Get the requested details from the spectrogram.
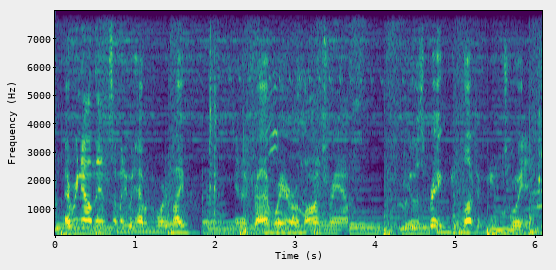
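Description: Loud music plays in the background as a man with an American accent speaks at a very fast pace. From Buford, Georgia, US. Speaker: skateboarder. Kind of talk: casual interview answer. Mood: relaxed, nostalgic. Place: open country.

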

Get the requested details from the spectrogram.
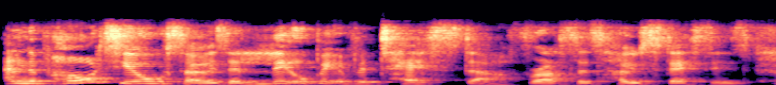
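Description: A woman speaks at a fairly quick pace, with audible room echo. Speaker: home renovation vlogger. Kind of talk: casual vlog chat. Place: kitchen. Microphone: phone near.

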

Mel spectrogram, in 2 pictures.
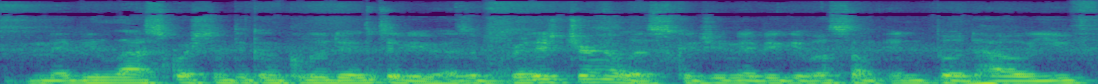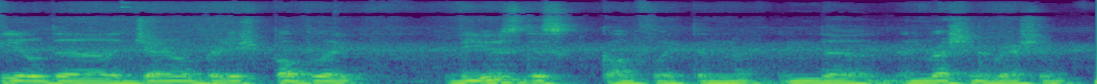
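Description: Amid light background noise and audible room echo, a man with a fairly low pitch speaks at a moderate pace with hardly any pauses, his dark, mellow tone somewhat breathy and his intonation fairly even. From Czech Republic. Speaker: political analyst. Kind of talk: interview. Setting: abandoned house in war zone. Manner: halting. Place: home room.

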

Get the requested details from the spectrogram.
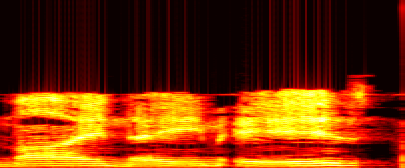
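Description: A man does a put-on character voice that is gruff. His intonation is monotone and flat. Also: fairly low pitch for a man.

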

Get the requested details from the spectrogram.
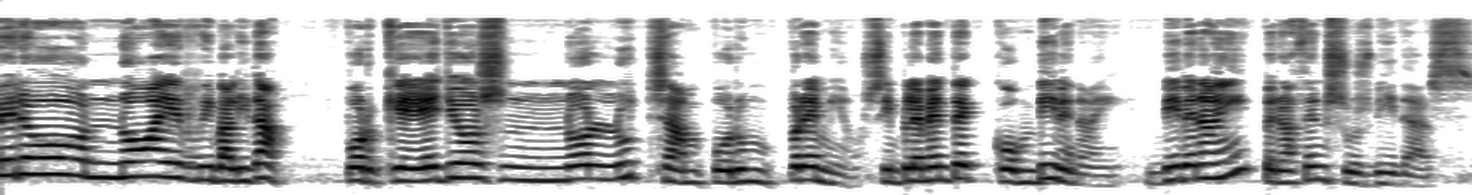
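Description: Speaking very slowly, a woman with a high voice has a bright, sharp tone and lively intonation. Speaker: vlogger. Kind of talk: casual vlog chat. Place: home room. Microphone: webcam.

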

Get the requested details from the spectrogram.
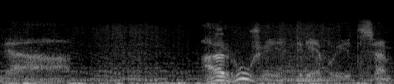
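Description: A man speaks in a cartoonish character voice at a medium pitch, with very wide pitch swings and a very slow pace. Clear music plays in the background.

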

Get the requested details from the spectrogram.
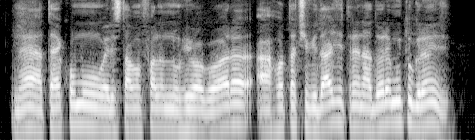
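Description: A man with a medium pitch talks at a fairly quick pace with fairly even intonation. The sound is dry and close with no echo, over a quiet background. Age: 20s. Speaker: footballer. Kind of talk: press interview.

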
